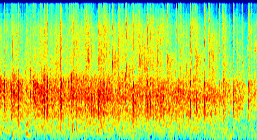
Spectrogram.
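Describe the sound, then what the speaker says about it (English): Sustained applause from a conference audience at a quantum science event, dense and steady clapping filling the room for several seconds at close range. "I would like everybody to have a round of applause"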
